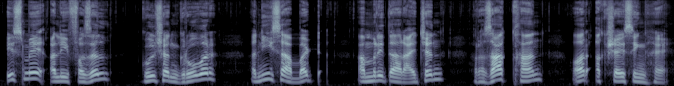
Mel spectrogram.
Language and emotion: Hindi, neutral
